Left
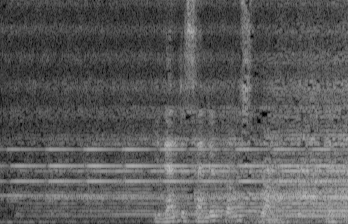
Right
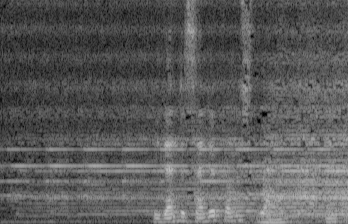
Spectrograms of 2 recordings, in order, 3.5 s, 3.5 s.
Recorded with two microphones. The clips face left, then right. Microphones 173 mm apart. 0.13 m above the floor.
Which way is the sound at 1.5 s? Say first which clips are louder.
Right 6 dB; 55° right (ahead or behind).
